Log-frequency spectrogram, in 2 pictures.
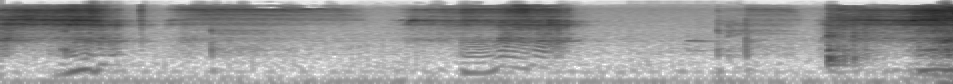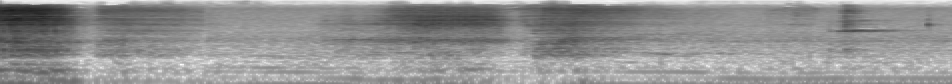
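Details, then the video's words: Asleep, the kitten MiuMiu snores in uneven breathy puffs, one sharper snort standing out midway, over a steady low background hum. "Cute Kitten Snore! Cute Miumiu Snore"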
